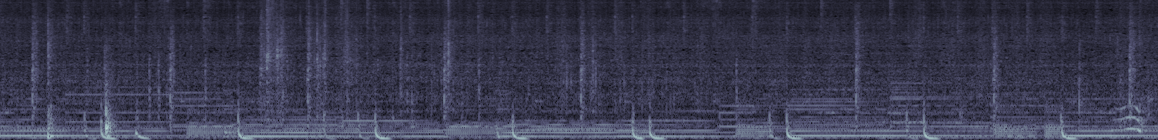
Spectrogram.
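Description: Food frying in a pan on a gas stove, sizzling steadily with scattered sharp pops and clicks.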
